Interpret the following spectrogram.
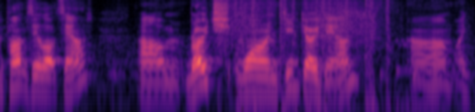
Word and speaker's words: Warren: the roach roach Warren I always mispronounce it and say Warden instead of Warren but it is roach Warren um the roaches did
